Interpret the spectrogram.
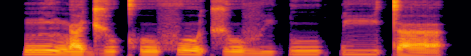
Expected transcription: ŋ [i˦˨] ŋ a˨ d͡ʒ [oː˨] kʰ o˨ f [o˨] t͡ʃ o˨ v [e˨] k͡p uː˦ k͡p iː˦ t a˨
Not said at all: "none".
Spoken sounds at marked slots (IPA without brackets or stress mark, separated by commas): ĩ˦˨, o˨, o˦˨, i˨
